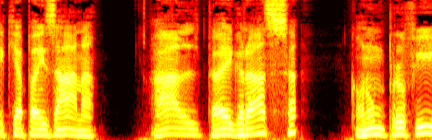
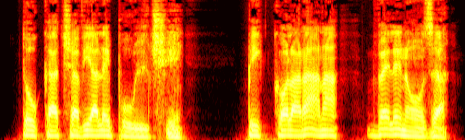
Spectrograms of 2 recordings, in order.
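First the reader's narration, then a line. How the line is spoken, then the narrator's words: Plain. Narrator (Italian): rispose il servo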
